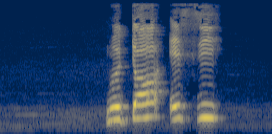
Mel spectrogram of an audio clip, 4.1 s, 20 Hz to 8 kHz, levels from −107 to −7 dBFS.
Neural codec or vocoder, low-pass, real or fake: none; 7.2 kHz; real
